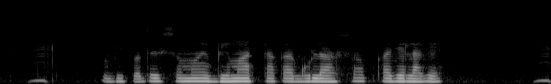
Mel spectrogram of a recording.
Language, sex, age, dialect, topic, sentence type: Bengali, male, 18-24, Western, banking, statement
